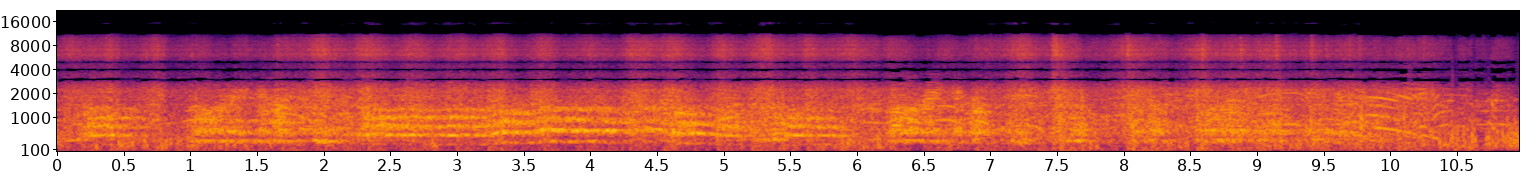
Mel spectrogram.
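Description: High school baseball cheering section: a brass band playing a cheer song while the massed students sing and shout along, over a steady beat.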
